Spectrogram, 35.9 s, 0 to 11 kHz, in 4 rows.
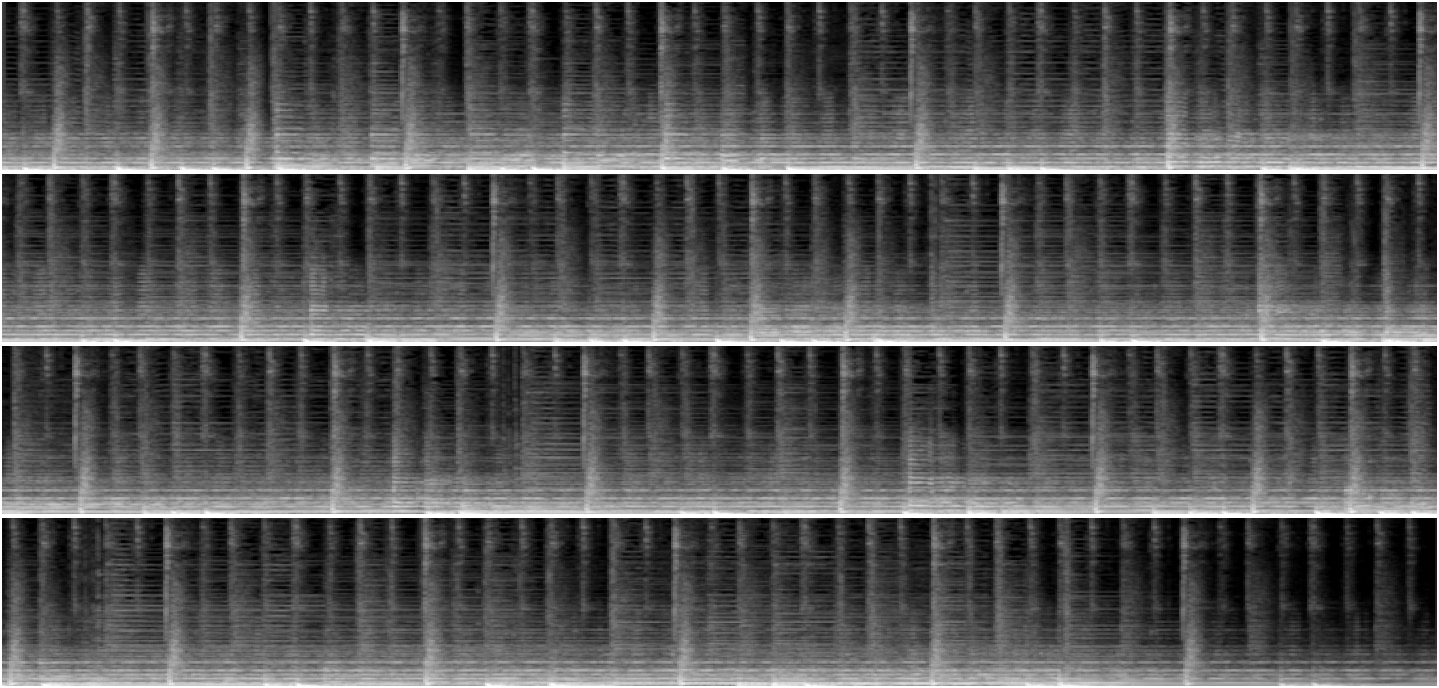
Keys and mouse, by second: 4.3 ], 5.2 click, 5.4 click, 5.7 click, 6.2 click, 6.4 click, 7.5 click, 7.9 click, 8.5 click, 8.9 click, 9.3 click, 9.6 click, 9.9 click, 10.1 click, 11.1 click, 11.6 ctrl+z, 11.8 click, 12.6 click, 13.0 ctrl+z, 13.3 click, 13.9 ctrl+z, 14.2 click, 14.6 click, 15.9 ctrl+z, 16.6 ctrl+z, 16.6 ctrl+z, 17.1 ], 17.2 ], 17.3 ], 17.5 click, 18.5 click, 19.4 [, 19.6 click, 20.0 ctrl+z, 20.2-22.2 drag, 22.8-23.9 drag, 24.3-25.6 right drag, 26.3 right click, 26.5 right click, 26.8 right click, 27.1 right click, 27.4 click, 28.2 ctrl+z, 28.5 click, 28.7 click, 29.5 click, 29.9 click, 31.5-32.7 middle drag, 32.9 middle click, 33.3 shift+middle click, 35.0 click, 35.2 click.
